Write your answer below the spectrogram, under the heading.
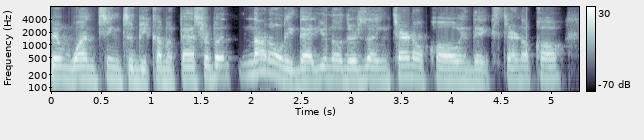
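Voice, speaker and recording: This man, with a Portuguese accent, has a fairly high pitch, a somewhat breathy quality and fairly even intonation. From Brazil (countryside). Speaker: pastor and missionary. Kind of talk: casual interview conversation. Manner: halting, with repeated words.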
